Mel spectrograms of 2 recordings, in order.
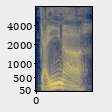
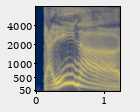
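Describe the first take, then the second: First: Said in the usual way. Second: Gallina drawn out slowly, pitch lifted, Spanish sounds; slow Spanish word. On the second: Shown as a demonstration. Gamer showing viewers a Spanish word, drawn out slowly. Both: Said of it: "Spanish word unlocked".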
